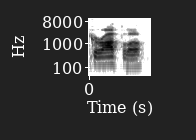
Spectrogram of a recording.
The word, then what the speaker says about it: Garoppolo: How do you pronounce his name again? Jimmy Garoppolo.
